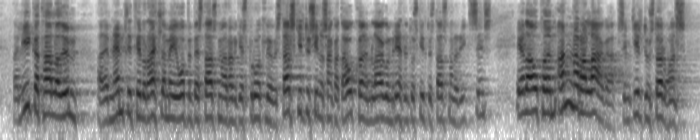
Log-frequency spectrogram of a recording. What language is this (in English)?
Icelandic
